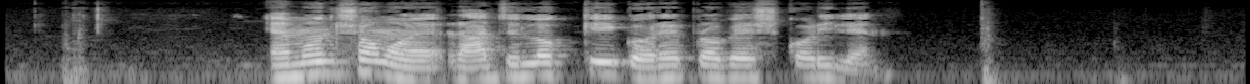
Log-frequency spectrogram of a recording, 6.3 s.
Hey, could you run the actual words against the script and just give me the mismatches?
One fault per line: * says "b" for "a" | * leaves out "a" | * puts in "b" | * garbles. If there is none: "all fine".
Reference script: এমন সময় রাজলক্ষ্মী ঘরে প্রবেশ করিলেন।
all fine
